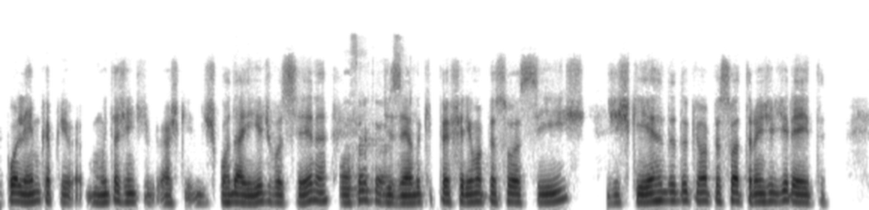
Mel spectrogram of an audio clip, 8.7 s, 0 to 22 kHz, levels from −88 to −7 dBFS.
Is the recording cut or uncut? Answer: cut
